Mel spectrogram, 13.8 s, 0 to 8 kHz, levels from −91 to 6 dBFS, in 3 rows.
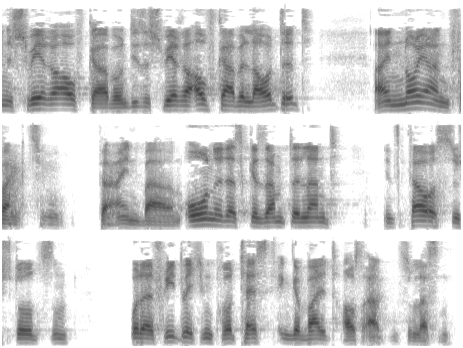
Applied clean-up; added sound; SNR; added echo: neural mask model DeepFilterNet 3.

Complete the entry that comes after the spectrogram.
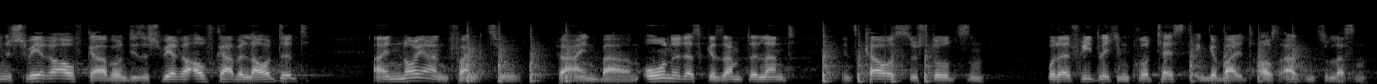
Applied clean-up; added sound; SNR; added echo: none; Hammer; 14 dB; none.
